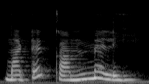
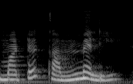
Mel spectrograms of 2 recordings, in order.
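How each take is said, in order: No difference in how they are said.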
